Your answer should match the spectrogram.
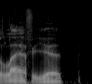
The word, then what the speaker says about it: Lafayette: A fact check you. Just a fact check. It's Lafayette. – I said Lafayette. – No, you said it wrong again. – I didn't say Lafitte, fucker.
